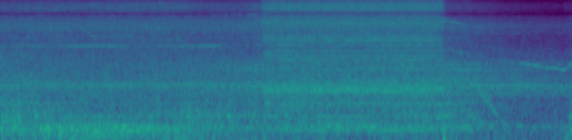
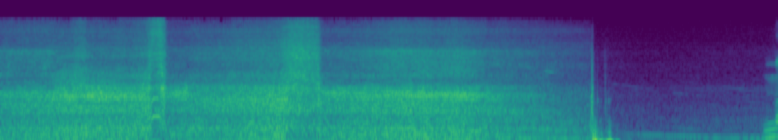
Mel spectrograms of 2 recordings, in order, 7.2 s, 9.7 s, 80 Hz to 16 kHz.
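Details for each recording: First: Sebo K3 Premium vacuum during a heavy pet-fur pickup test: a steady motor roar shifts pitch partway through as the airflow chokes. Suction drops because the dust bag is packed full. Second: Sebo K3 Premium vacuum cleaner switched on: a steady, even rushing motor roar with no rattle or scrape, then a clean switch-off. The motor sounds healthy.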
